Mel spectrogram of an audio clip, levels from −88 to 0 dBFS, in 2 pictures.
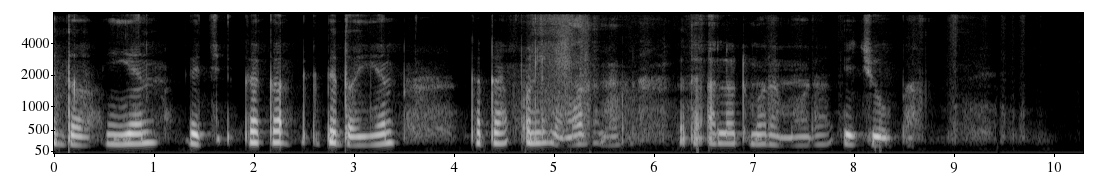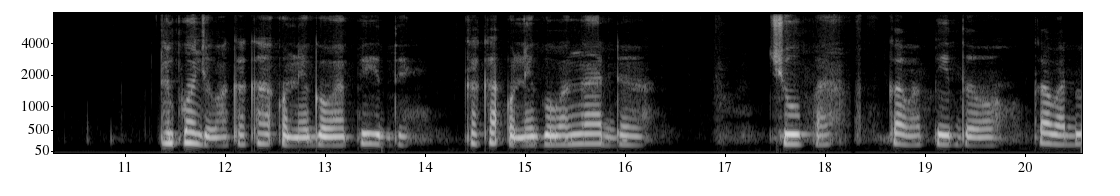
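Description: A speech recording carries clock drift between sender and receiver: the sending clock runs roughly 3% slow, so the jitter buffer keeps draining and the receiver must stretch the audio rather than cut it. Unlike a single glitch, the effect never settles but persists for the whole clip. The repeated timing corrections run from 0.004 s to 20.57 s at 98% speed, adding something like 400 ms in total. They come as small, unevenly spaced stretches, all lengthening, heard as a faintly dragging, unsteady tempo rather than as dropouts. Scattered short gaps appear at 0.05 to 1.94 s (a few tiny ones, each only several milliseconds), 4.31 to 6.48 s (around five, the longest about 30 ms), and 17.25 to 18.33 s (around three, the longest about 40 ms). Each is patched by continuing the last sound, giving brief ticks or smears, with nothing actually lost. A short stall from a late packet, distinct from those clusters because it is a single held sound, occurs at 9.43 to 9.49 s, filling 30 ms, and again at 13.58 to 13.65 s, filling 42 ms, each with a slight buzz or dip before the audio resumes in place. 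The call path's G.722 coding at 64 kbps passes nothing above 8 kHz.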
